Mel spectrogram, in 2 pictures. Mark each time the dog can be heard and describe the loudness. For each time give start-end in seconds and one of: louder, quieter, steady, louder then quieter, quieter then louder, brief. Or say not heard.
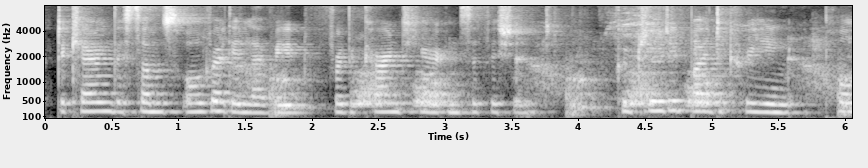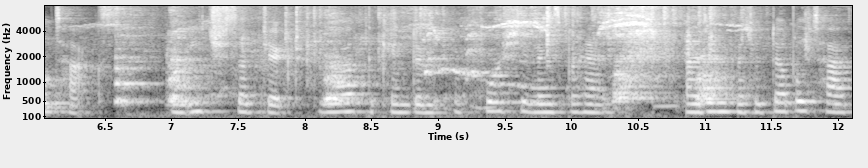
1.3-11.6 steady.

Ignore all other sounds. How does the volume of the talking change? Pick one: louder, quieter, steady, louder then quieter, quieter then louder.
steady.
